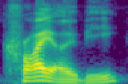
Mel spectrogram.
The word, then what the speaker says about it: Ryobi: Two, the tool brand is pronounced cry is pronounced cryobi, like the sound that wakes you up at night plus Old Ben from Star Wars.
